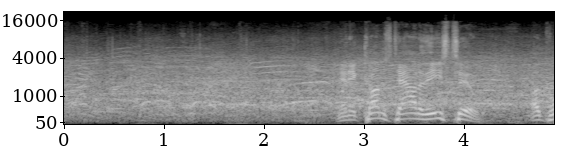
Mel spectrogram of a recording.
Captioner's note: applause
